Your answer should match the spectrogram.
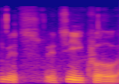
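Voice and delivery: ordinary talk, nothing marked

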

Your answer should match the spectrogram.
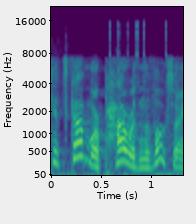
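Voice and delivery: high, fast, insistent; imitating the saleswoman. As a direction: rattle it off like the pushy saleswoman. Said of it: "She's like".

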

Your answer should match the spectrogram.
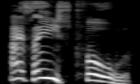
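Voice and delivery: high, loud correction; scornful shout. A narrator's reading. Onlooker corrects the panicked man, scornful shout. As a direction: shout the fool down.

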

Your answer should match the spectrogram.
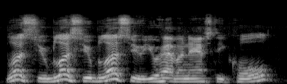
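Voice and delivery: gloating storybook robber; mocking sympathy. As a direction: pop out each blessing in mockery. Robber taunts his sneezing captive.

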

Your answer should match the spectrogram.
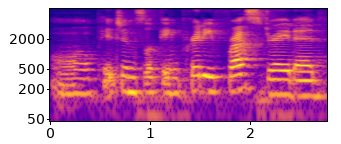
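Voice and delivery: plain reading voice

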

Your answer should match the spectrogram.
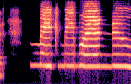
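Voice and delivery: high, slow, drawn-out little voice; puddle voice. A narrator's reading. Melted snowman calling from the puddle, high and slow. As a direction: hold it high and stretch every word. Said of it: "A voice from the puddle said".

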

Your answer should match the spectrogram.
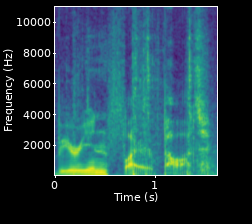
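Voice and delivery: slow whispered item name; whispered read. Real, not acted.

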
